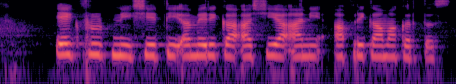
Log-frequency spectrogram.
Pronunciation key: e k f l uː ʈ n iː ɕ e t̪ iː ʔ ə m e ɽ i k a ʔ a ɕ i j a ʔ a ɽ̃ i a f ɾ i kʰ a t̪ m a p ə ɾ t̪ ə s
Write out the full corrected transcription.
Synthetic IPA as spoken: e k f ɾ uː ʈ n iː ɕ e t̪ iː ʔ ə m e ɾ i k a ʔ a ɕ i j a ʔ a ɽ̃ i a f ɾ i k a m a k ə ɾ t̪ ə s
